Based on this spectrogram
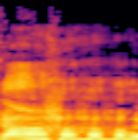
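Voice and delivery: high, loud mock laugh falling away; retold laugh. Husband laughing off the doctor's news, hammed-up laugh. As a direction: act out a big disbelieving laugh. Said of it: "'Cause I'm still laughing".

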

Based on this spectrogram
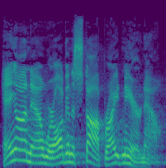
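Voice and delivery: loud, high command to halt; commanding call. Acted. Jesus calling the funeral procession to halt, loud and commanding. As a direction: call out for everyone to stop.

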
